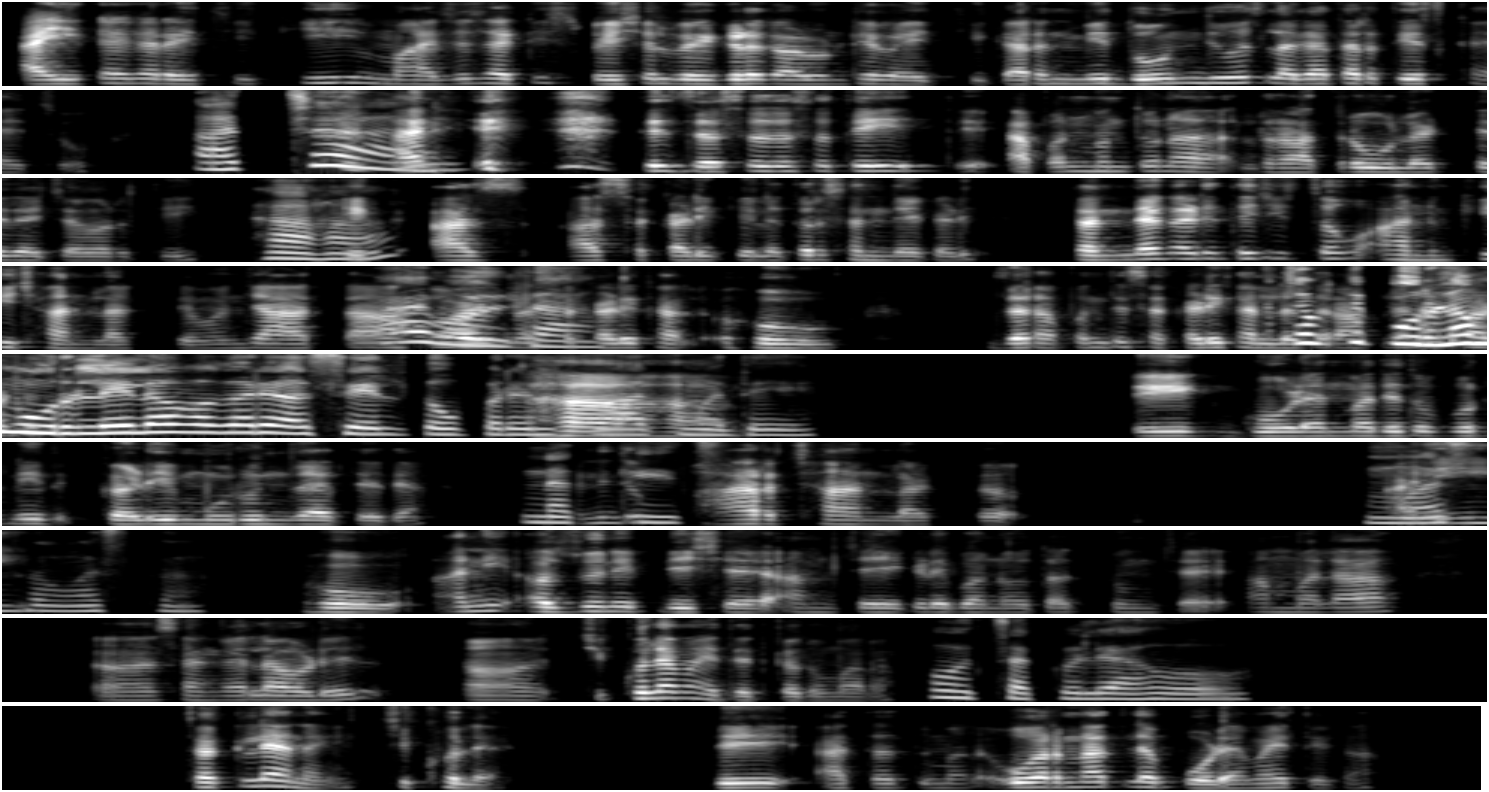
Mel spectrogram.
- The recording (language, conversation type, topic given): Marathi, podcast, कोणत्या वासाने तुला लगेच घर आठवतं?
- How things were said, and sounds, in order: laughing while speaking: "आणि ते जसं, जसं ते"; tapping; other background noise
